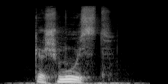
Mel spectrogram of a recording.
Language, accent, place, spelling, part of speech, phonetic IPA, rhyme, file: German, Germany, Berlin, geschmust, verb, [ɡəˈʃmuːst], -uːst, De-geschmust.ogg
- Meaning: past participle of schmusen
